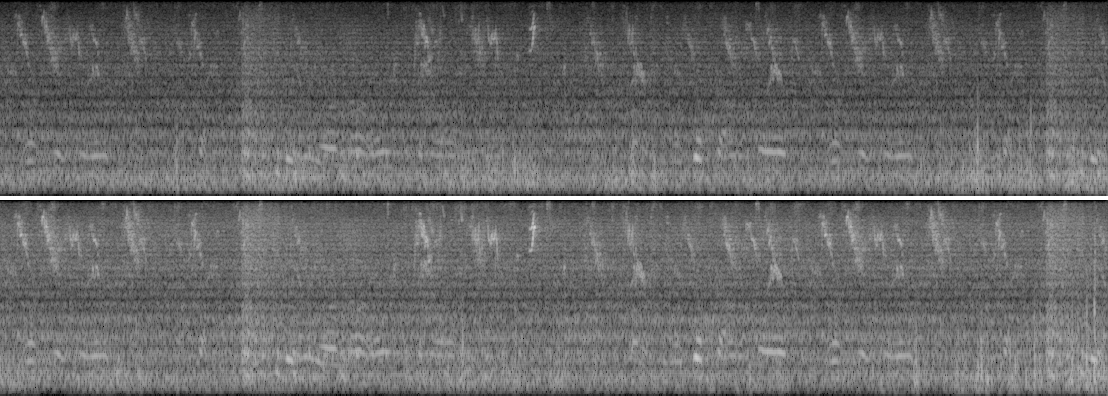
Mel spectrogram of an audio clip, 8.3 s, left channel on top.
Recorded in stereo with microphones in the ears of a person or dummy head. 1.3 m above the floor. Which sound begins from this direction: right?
An insect, at 0.0 s.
